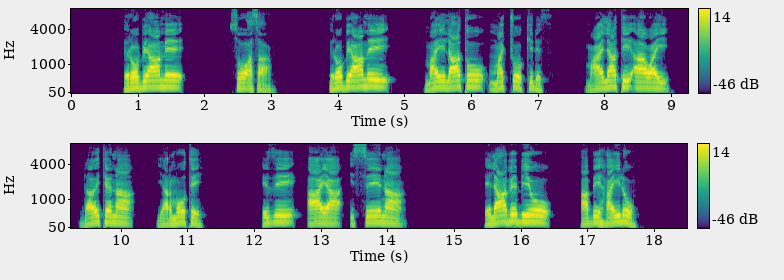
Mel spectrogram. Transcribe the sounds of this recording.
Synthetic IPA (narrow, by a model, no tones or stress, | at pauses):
ʔɛɾobɪaːmɛ | soːɐsa̰ː | ʔɛɾobɪaːmɛj | mɐjɪlaːt̪omɐt͡ʃːɔːkːɪd̪ɛs | ma̰ːjlat̪ɪaːwɐj | d̪ɐwɪt̪ɛna | jɐɾmoːt̪e | ʔɪzɪaːjaɪsːeːnaː | ʔɛlaːbɛbɪjo | ʔɐbɪɦɐjlo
